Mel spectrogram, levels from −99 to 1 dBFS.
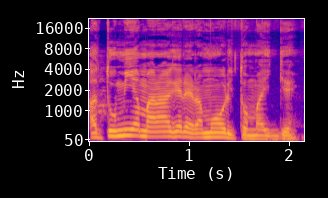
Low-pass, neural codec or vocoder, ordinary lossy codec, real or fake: none; none; none; real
